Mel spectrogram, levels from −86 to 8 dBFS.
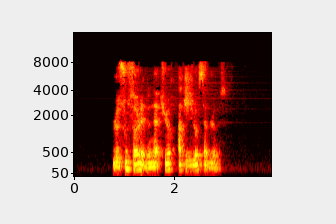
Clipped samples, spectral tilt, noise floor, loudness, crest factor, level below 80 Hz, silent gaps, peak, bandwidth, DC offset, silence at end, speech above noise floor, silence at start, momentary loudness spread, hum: under 0.1%; -4 dB/octave; -74 dBFS; -17 LUFS; 16 dB; -58 dBFS; none; -2 dBFS; 8.6 kHz; under 0.1%; 0.95 s; 56 dB; 0.75 s; 14 LU; none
